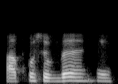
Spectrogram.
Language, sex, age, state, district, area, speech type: Hindi, male, 45-60, Uttar Pradesh, Ghazipur, rural, conversation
